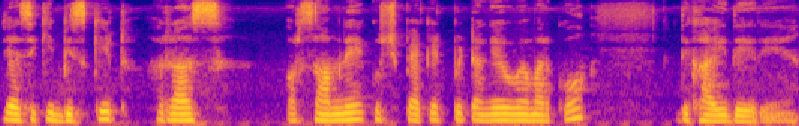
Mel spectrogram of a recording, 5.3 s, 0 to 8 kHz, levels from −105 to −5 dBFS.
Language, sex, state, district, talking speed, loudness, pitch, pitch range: Hindi, female, Haryana, Rohtak, 190 wpm, -18 LUFS, 155 Hz, 150-165 Hz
